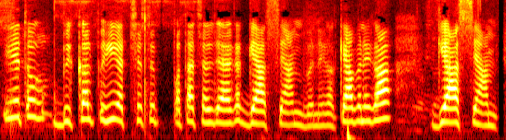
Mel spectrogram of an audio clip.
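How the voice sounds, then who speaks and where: Woman teacher, high voice, dry close sound, quizzing exam-prep lecture, reads options then answers. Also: normal speed, fairly bright tone, dry recording. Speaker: Sanskrit teacher. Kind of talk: exam-prep lecture solving past papers.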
